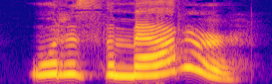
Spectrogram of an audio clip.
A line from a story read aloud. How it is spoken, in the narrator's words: she cried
